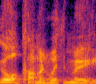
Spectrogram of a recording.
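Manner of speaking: put-on rough, creaky ogre voice. Describing what you'd hear after the city guard, an ogre speaks; ogre voice. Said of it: "you'd hear an ogre's voice saying".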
